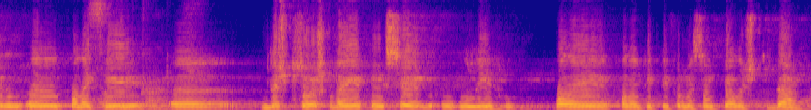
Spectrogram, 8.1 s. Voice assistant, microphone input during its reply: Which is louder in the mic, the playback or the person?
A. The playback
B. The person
A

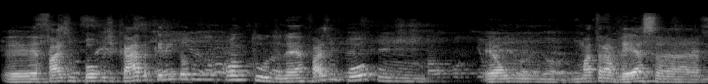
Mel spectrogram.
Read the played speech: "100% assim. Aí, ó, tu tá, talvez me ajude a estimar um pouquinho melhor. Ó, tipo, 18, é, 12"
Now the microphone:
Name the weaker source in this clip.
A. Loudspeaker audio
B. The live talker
A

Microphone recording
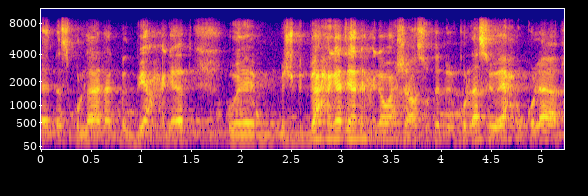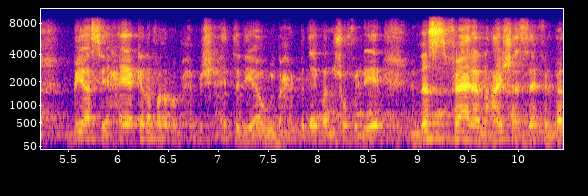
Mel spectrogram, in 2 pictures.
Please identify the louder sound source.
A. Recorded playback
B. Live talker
B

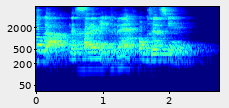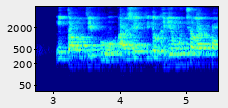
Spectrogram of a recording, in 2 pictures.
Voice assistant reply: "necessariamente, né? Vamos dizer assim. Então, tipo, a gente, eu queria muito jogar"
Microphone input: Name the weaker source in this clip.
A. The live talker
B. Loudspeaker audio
A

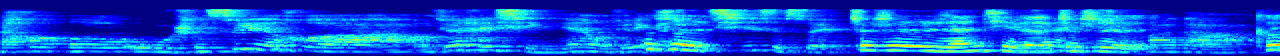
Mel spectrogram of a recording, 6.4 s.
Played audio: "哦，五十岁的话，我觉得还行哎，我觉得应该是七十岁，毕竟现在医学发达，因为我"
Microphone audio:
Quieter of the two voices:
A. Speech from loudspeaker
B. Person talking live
A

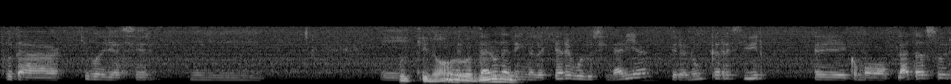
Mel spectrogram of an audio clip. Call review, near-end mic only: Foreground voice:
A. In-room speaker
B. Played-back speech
A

